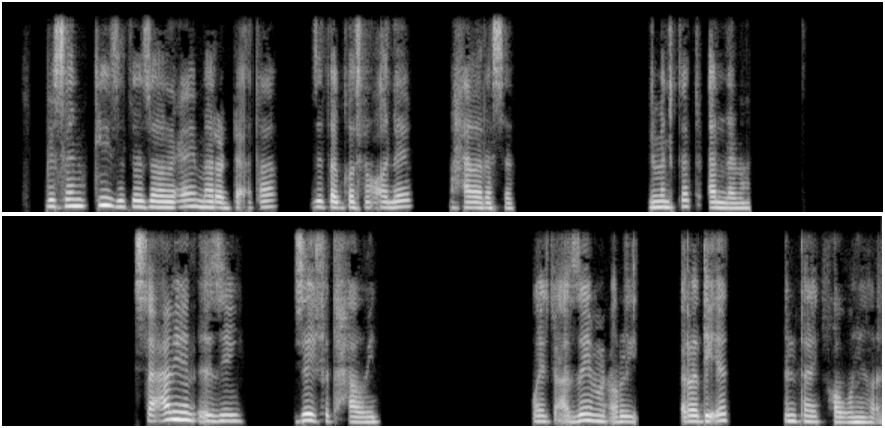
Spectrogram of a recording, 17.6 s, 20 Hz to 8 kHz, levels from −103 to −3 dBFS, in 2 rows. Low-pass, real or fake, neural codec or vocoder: 7.2 kHz; fake; codec, 16 kHz in and 24 kHz out, 1.1 kbps, FireRedTTS-2 codec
